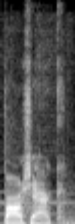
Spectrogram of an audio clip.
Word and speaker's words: Barack: Um, is the prison escape one with with with Barack. I have to say it like that otherwise it just sounds like I'm saying Bzac.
